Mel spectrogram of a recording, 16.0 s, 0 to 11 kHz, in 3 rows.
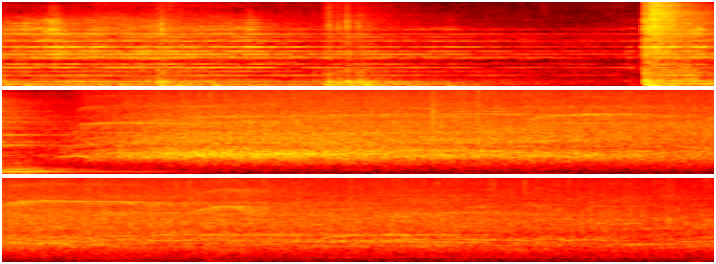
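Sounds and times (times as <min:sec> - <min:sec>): crowd applauding and cheering: 0:05.6 - 0:16.0
whistles: 0:05.8 - 0:15.8.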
